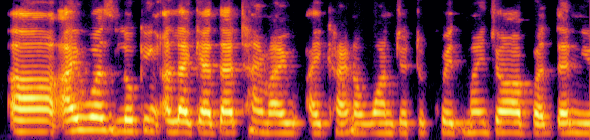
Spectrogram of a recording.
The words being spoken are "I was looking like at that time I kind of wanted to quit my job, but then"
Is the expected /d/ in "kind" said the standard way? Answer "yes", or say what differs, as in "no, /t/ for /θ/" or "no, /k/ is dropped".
yes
